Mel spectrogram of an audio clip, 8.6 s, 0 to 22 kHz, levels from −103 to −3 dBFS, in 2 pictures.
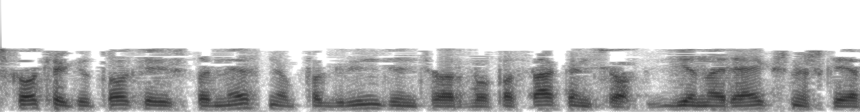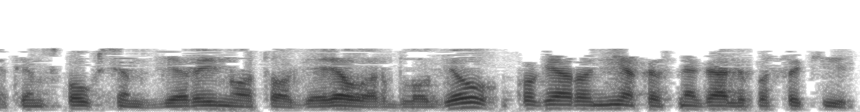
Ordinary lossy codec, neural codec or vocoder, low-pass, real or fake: MP3, 16 kbps; none; 3.6 kHz; real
